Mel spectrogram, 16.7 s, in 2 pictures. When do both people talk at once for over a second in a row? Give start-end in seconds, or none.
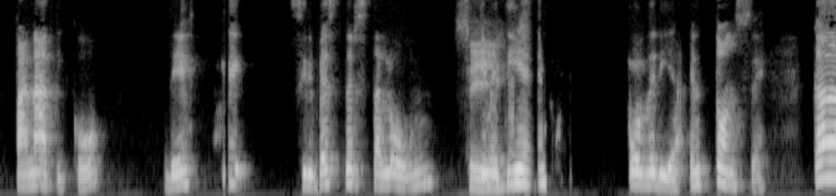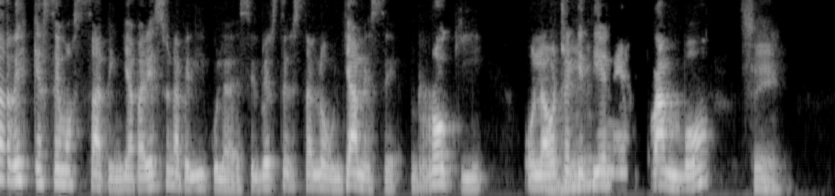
none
